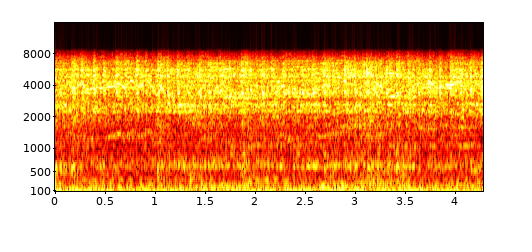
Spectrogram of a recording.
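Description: Death metal band playing live at full volume: distorted electric guitars, bass and drums with cymbals, making an unbroken, dense wall of sound.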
